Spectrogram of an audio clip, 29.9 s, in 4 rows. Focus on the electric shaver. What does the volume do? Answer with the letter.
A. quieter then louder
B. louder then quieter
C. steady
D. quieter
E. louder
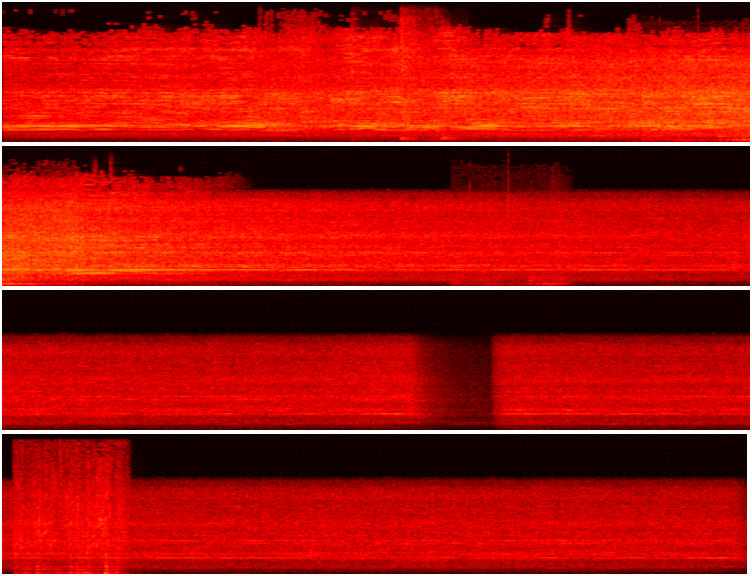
C.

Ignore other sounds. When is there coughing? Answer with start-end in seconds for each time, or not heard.
3.5-4.7.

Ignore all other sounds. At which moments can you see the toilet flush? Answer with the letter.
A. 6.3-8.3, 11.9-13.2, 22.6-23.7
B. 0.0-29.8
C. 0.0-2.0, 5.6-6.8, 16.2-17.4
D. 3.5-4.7
A.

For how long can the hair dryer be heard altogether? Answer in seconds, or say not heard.
30 s.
